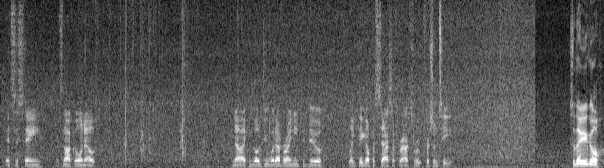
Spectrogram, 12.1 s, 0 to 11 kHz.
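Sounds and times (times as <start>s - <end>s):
campfire crackling: 0.0s - 11.2s
steady hiss: 0.0s - 12.0s
fire pops: 1.9s - 4.1s.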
